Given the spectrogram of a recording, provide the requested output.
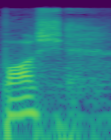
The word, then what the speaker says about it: Bosch: race in P5 as finally say his name right he's called po BOS Evans not Posh Evans as well so apologies about that Bosch and he's got bump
